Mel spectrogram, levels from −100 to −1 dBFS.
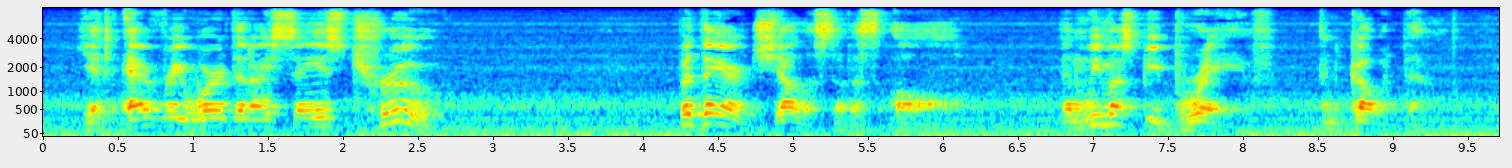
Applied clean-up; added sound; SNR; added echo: none; none; none; none.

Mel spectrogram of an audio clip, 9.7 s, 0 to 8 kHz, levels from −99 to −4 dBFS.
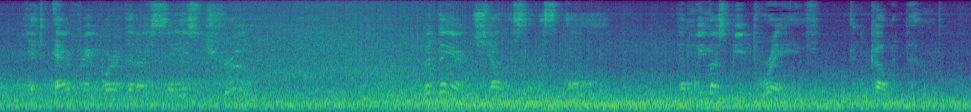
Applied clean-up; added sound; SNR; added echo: none; Fixed-wing aircraft, airplane; -5 dB; none.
